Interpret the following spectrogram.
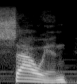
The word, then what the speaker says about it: Samhain: Halloween we know today Sam Hayne pronounced as sain marked the end of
